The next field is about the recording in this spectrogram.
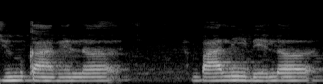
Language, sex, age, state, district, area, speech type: Maithili, female, 30-45, Bihar, Samastipur, rural, spontaneous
